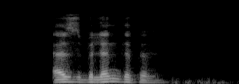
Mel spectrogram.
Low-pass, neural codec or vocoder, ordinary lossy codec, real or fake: 10.8 kHz; none; AAC, 48 kbps; real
